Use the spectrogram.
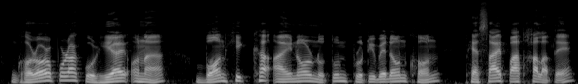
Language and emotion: Assamese, neutral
